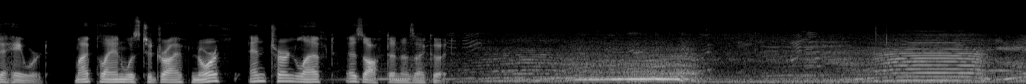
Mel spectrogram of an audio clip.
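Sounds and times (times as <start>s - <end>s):
speech: 0.0s - 4.7s
young cows mooing: 3.3s - 10.2s.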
